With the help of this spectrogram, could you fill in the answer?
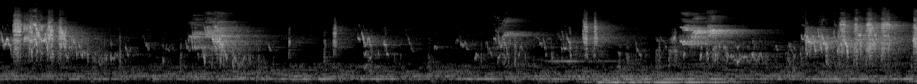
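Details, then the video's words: Budgerigars trading bursts of noisy, buzzy chirps and warbles every one to two seconds, with quieter gaps and a constant low hum. "Australian beautiful birds sound 😍 budgie chirping sound 🥰"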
